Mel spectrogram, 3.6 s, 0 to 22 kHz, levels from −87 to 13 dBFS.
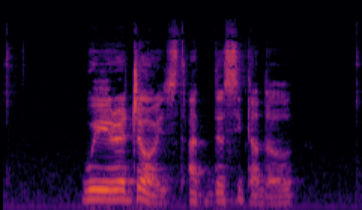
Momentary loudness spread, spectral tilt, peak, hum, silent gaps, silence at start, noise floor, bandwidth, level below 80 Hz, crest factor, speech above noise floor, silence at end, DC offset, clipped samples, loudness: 17 LU; -2 dB/octave; -8 dBFS; none; none; 0.05 s; -69 dBFS; 15.5 kHz; -66 dBFS; 26 dB; 38 dB; 0.7 s; under 0.1%; under 0.1%; -28 LUFS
